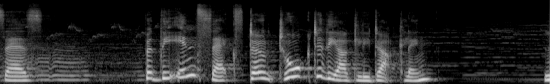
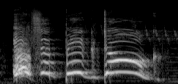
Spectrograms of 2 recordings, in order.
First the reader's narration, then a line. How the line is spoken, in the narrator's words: the birds shout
